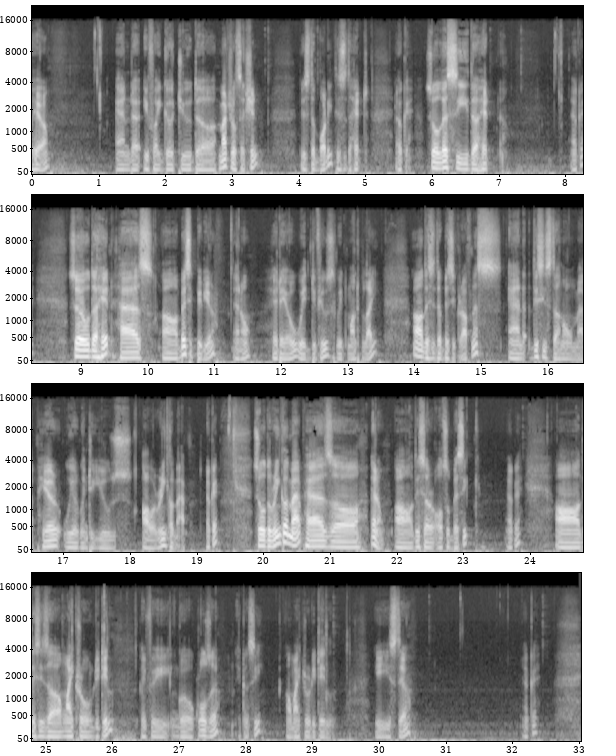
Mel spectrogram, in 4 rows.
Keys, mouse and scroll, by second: 0.3 click, 2.2 click, 3.0 scroll up 1, 3.5 click, 4.2 right click, 4.9 scroll up 1, 5.2 scroll down 1, 6.9 click, 7.7 scroll up 3, 7.9 shift+click, 8.4 shift+scroll up 2, 9.1 middle click, 9.9-10.5 middle drag, 13.0 middle click, 13.7 middle drag, 14.7-15.1 middle drag, 15.3-15.6 drag, 17.1 click, 17.8 click, 18.3 scroll up 1, 18.6-19.8 drag, 20.6 click, 21.6-21.9 drag, 22.1 click, 22.9-24.1 drag, 24.7 click, 25.7 scroll up 1, 26.2-26.7 drag, 26.9 scroll up 1, 28.1-29.5 drag, 30.2 drag, 30.7-32.6 drag, 32.7-33.0 scroll down 1.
